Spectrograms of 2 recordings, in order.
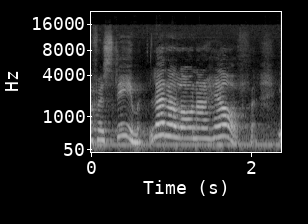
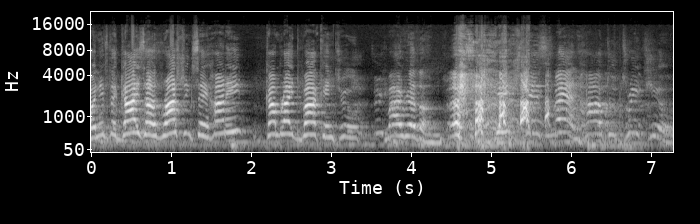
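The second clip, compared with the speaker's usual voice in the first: much louder, laughing through the words; loud laughing advice; 4 semitones higher, 13 dB louder than usual. Real, not acted. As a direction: laugh and call it out to the crowd.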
